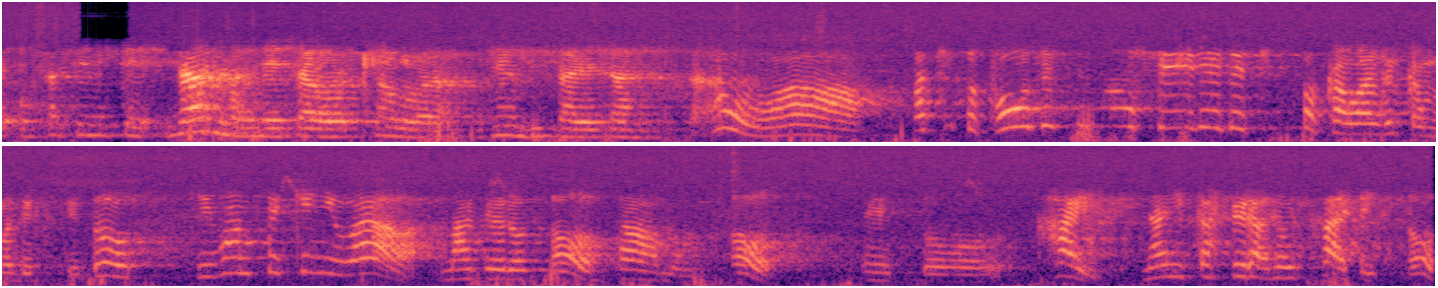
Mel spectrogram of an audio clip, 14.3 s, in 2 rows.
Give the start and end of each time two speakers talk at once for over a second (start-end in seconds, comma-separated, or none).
none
